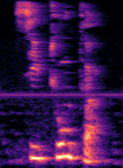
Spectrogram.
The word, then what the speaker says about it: Situmta: So Rav Papi says in the name of Rava, Hai Situmata, Situmta. That's how I've heard it pronounced.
